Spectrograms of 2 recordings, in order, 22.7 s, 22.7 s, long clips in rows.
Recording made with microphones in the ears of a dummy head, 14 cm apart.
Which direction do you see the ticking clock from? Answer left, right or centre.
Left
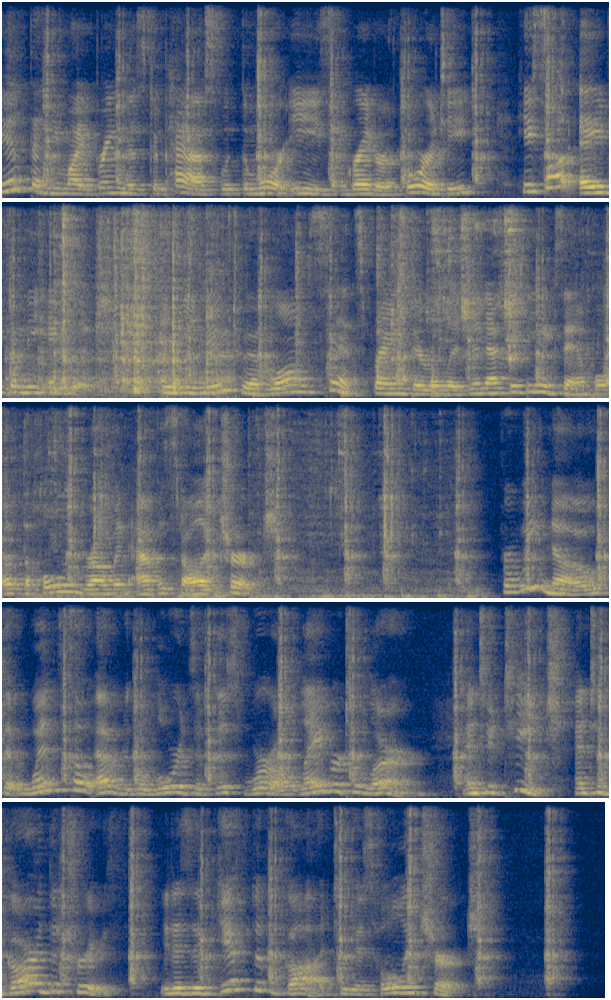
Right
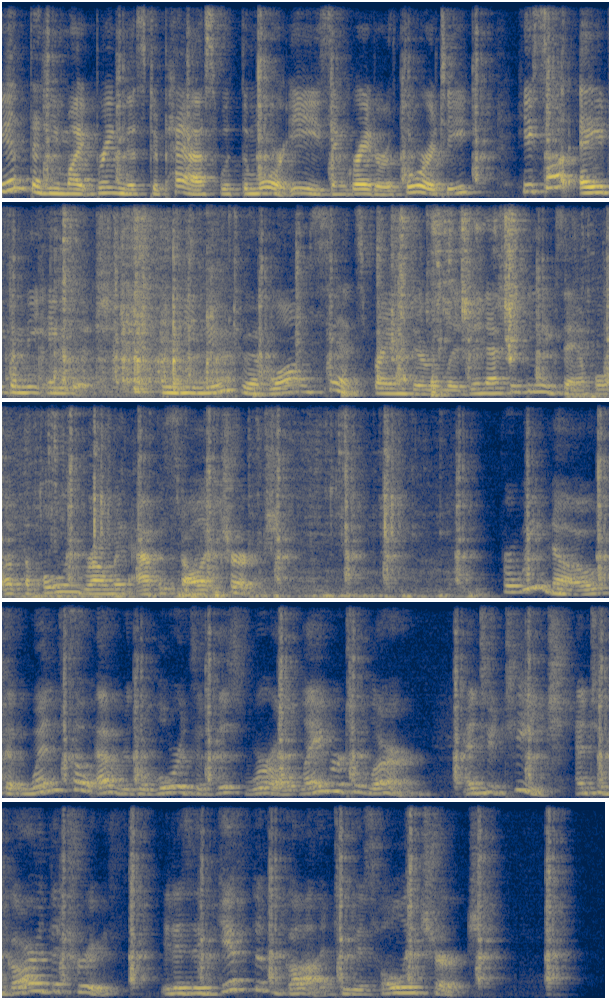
centre.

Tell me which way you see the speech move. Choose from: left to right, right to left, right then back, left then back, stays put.
right to left.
